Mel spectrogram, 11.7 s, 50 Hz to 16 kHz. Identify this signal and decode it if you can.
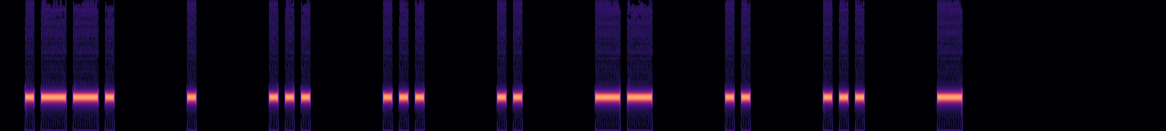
Morse code, heard as a keyed tone, about 15 wpm, spaced as for 8 wpm, 1000 Hz. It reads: PESSIMIST
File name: qotdfiles / 8wpm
